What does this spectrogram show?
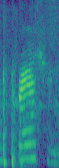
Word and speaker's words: depression: say it the prayer depression depression depression the depression so the second syllable is stressed right the breath so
